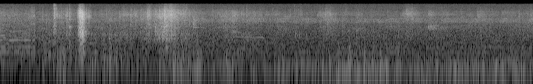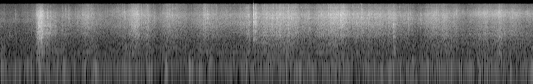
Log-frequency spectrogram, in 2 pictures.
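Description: Metal tongs clatter against a stove.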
